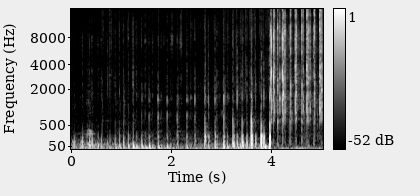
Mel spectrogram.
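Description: A thin, rigid, flat black and green plastic Wacom drawing tablet is held in both hands and tapped and scratched with long nails. Quick, dry, dull taps with short low thumps come in an uneven patter, and near the end they give way to brighter, crisp scratching. Each sound dies away almost instantly.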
